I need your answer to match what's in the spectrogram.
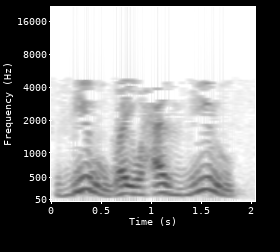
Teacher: وهنا الراء تحقق هذا الشرط، الراء مضمومة وقبلها الذال مكسورة، كسر أصلي ومتصل في ذات الكلمة، لأن الذال والراء في كلمة واحدة. · Term: ترقيق الراء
